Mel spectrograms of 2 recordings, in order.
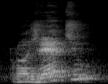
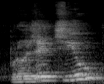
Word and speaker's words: projétil: Porque elas podem ser pronunciadas ou como paroxítonas ou como oxítonas.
